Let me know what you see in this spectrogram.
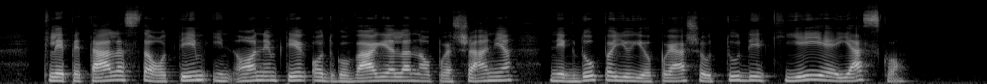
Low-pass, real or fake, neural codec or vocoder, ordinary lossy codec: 19.8 kHz; real; none; none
